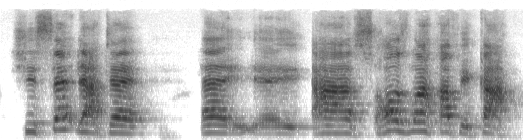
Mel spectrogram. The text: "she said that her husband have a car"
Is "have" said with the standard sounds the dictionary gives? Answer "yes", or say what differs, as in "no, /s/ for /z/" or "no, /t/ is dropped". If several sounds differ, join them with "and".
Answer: no, /f/ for /v/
